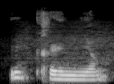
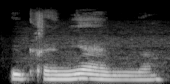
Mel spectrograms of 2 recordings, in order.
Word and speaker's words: ukrainien: Ensuite, pour les adjectifs qui au masculin se terminent en I, E, N, se prononce ien, ukrainien. Le IEN devient IE, 2NE. Et encore une fois, on ouvre la bouche.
